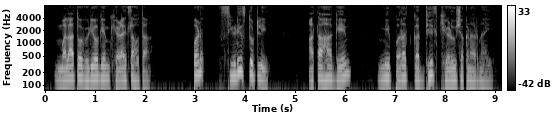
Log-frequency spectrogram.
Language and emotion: Marathi, sad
